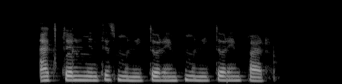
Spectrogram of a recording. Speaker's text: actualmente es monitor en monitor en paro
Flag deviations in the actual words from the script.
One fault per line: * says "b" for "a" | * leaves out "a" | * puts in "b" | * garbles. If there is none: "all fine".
all fine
